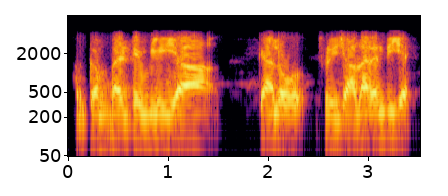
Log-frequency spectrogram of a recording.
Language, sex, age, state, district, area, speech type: Punjabi, male, 45-60, Punjab, Fatehgarh Sahib, urban, conversation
